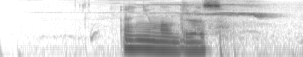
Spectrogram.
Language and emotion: Russian, neutral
